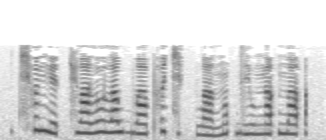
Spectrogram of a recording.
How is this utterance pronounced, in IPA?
t͡ɕʰ ə˦ ŋ e˨ t̚ t͡ɕ w a˧ l o˥˧ l a˦ w b w a˧ pʰ ə˦ t͡ɕ ə˨ k̚ p w a˨˩ n̪ ɔ̃˦ t̚ d͡z j u˧ ŋ a˦ ʔ n̪ a˦ ʔ

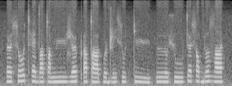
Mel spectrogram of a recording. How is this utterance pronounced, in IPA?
œ s o tʰ ɛ d̪ œ tˤ ɪ m yː ʑ œ pʼ i tˤ ɛ p o ɖ͡ʐ i s u tː yː | lː ʊ ʃ uː t̪ œ s ɔ b y zˤ ɛ

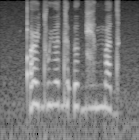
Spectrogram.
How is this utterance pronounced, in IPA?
qʼ y d w y ɐ̯ d ə ʔ ə ɡ ʑ y m a d

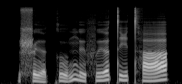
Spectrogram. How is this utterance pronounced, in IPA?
ʂ ɨ˨˩˨ ə̯ k u˨˩˦ ŋ ɨ˨˩ f ɨ˧˥ ə̯ t̪ i˧˥ t̪ʰ aː˧˥

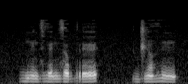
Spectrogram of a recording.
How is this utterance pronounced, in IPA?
b ĩ dʱ e n z ə b r e | d͡ʒ ə̃ ɦ ĩ

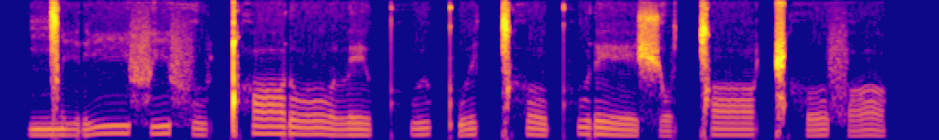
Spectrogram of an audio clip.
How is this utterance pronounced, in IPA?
ŋ͡ǀ i˨˩ ɾ iː˥ f i˧˥˧ f u˨˩ ǃʰ ɔː˥ ɾ oː˧˥˧ l e˦˨ kʷʰ ɨ˧˥˧ kʷʼ e˧˥˧ ǀʰ o˦˨ kʷʰ ɨ˥ ɾ eː˦˨ ʃ o˨˩ ǀ ɔː˥ ǁʰ o˧˥˧ f ɔ˧˥˧

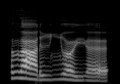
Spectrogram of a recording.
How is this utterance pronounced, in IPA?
ð a ɾ i ʎ œ j ɛ

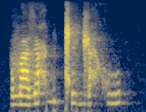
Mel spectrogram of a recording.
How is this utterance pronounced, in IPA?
v a z ɛ ħ ɓ i ǁ ɪ d͡ʒ ɪ ħ x u

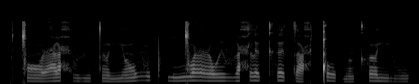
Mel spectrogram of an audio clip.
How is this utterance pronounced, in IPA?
ǀ ɔ̃˨ o̯ ʕ i˧ ħ v y˨ t ə̃˨ nʲ ɔ̃˨˦ o̯ v ə˦ pʰ i˧ ŋ͡ǀ ʊ˦ ʕ o˧ e̯ v i˨˦ ħ l ɛ˦ kʰ ɛ˦ t a˨ ħ ǃ o˦˨ b œ̃˨ kʰ œ˦ nʲ u˧

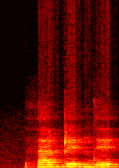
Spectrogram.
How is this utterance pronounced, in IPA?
θ æ ɖ ʈ e ʔ n d e

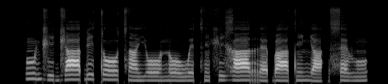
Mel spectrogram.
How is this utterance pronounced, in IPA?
ũ˦ d͡ʒ i˨ d͡ʒ aː˦ ɗ i˦ t oː˦ t͡s ã˨ j oː˨ n oː˨ w ɪ˨ t͡s ĩ˨ ʃ i˦ ɣ aː˦ r ɛ˨ ɓ aː˦ t ĩ˦ ɲ a˨ | s ɛ˨ v ũ˨˦

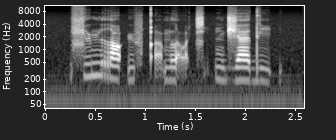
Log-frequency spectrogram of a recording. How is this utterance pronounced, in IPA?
ɕ y m r ɑ ʔ y f qʼ æ̰ m l ɑ̰ t͡ɕ ḭ ʔ n d͡ʒ æ d i ʔ

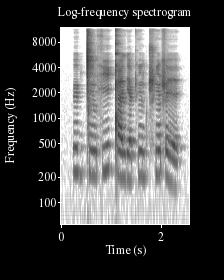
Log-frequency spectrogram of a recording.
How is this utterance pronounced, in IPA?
y ɡ ǀ ĩ l x i ǃ æ lʲ ɾʲ æ ʈʰ ĩ b ʈ͡ʂʰ ĩ ʂ ɪ

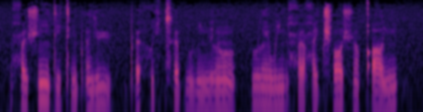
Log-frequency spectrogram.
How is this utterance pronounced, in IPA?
ħ ø ʃ ĩ t i tʼ ĩ pʼ ə̃ z y | pʼ œ h o ç t͡sʼ œ p i w ʎ ə̃ ɲ ø l õ | u l ẽ w i ɲ ħ œ ħ e t͡ʃʼ ɔ ʃ ũ qʼ ɔ ɲ

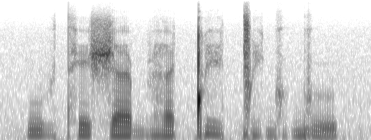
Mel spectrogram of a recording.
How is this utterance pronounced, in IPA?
w ṳ tʰ e ʃ æ bʱ æ ǃ e̤ ǀ e̤ ɡ o̤ ɡ u

